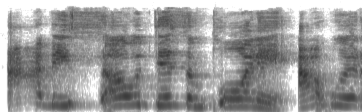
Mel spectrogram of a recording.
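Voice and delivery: high, slow wail through laughter; mock-disappointed, cracking up; amused mock disappointment. Real, not acted. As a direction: stretch it out, laughing at the letdown. Laughing over imagined letdown.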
